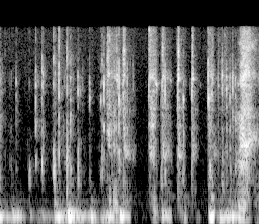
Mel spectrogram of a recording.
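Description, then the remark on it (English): Rapid typing on a computer keyboard, a dense run of clacking keystrokes that briefly pauses midway before resuming at the same busy pace. “Hey, man, keyboard ASMR.”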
